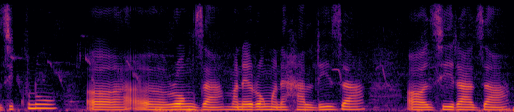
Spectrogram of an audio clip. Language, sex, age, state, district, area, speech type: Bodo, female, 30-45, Assam, Udalguri, urban, spontaneous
